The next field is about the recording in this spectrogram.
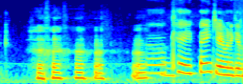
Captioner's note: awkward, uncomfortable laughing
